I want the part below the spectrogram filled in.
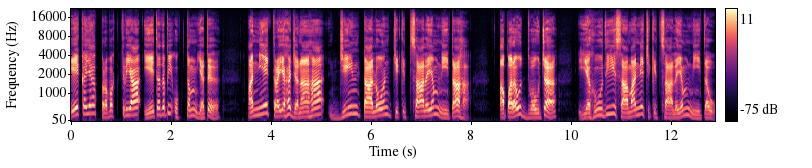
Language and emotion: Sanskrit, neutral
